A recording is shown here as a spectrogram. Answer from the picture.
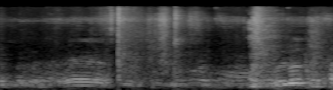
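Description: People's voices in a small room: a short drawn-out vocal sound and a few sharp hissing sounds, without clear words.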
